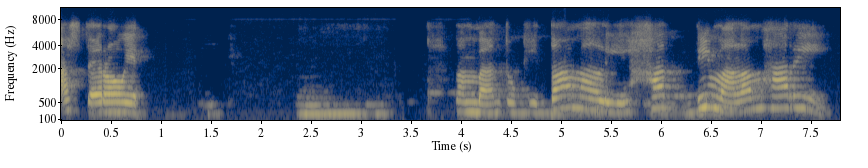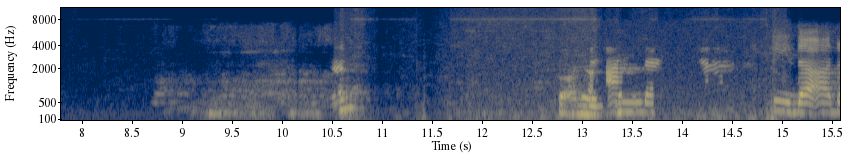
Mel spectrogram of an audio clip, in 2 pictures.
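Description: A child speaks with animation over an online call.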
